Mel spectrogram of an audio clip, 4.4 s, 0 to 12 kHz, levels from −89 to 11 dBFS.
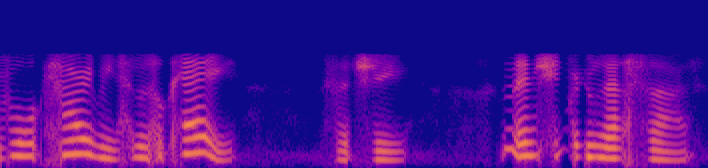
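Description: Throughout, the speech passes through the Codec 2 vocoder at 1.3 kbit/s. Only pitch, voicing, energy and a coarse spectral envelope survive, and the decoder rebuilds the voice from sine waves, so it sounds heavily robotic and buzzy, with the original waveform gone.

From 3.52 to 3.98 s, bit errors on the digital voice radio corrupt the vocoder stream, at a rate of roughly one bit in twenty. Each flipped bit distorts a whole frame's pitch, level, voicing or spectrum, so that stretch breaks into warbling, bleeping gibberish with abrupt jumps in pitch and tone.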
